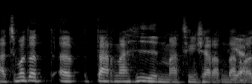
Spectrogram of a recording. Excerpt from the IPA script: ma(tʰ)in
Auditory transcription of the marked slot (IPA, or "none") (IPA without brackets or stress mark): tʰ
